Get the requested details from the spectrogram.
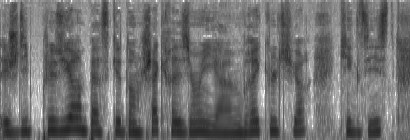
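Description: This woman has a high pitch and a dark, mellow tone. Her intonation is monotone and flat, and the sound is dry and close with no echo. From USA, California and Virginia, partly Hong Kong. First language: English (speaking French). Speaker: chef. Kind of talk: interview.

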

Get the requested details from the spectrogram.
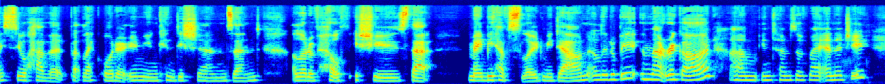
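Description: A woman speaks fairly slowly in an Australian accent, with ordinary pitch variation. The recording is very clean, with a silent background. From Western Sydney, Australia. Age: 30s. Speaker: podcast co-host and yoga teacher. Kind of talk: casual interview chat. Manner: hesitant, many fillers.

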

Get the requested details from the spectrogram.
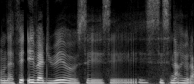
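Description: A woman is speaking. Her pitch is medium. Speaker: neuroscience researcher. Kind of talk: live panel discussion. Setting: stage with live audience. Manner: halting, many repetitions.

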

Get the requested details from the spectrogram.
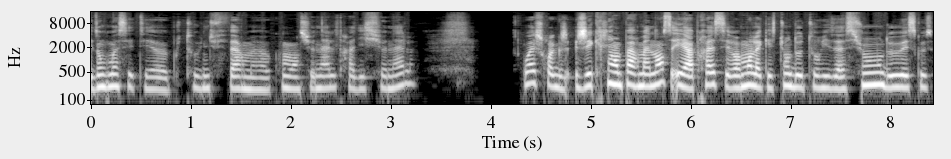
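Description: Recorded very cleanly with a silent background and a dry, close sound with no echo, a woman speaks at medium pitch and a fairly quick pace. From rural France. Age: 30s. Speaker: poet. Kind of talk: casual chat. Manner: halting.

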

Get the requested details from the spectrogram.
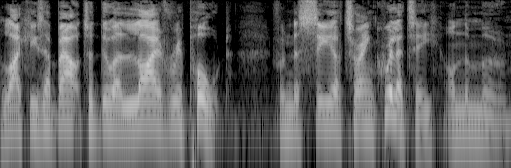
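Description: A bright, sharp tone at a moderate pace. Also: man. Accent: British. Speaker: boxing historian and podcast narrator. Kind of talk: sports documentary narration. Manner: measured, storytelling, vivid scene-setting.

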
